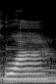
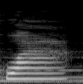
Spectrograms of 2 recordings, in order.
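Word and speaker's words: hua (花): Y en chino se dice hua, hua, hua.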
